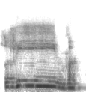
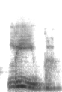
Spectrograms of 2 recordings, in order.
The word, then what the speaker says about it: leave: it's longer it's that your mouth is going to be uh um your your yes like making a smile it's going to be tense leave and the sound at the end is with your lip under your teeth leave everybody try it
